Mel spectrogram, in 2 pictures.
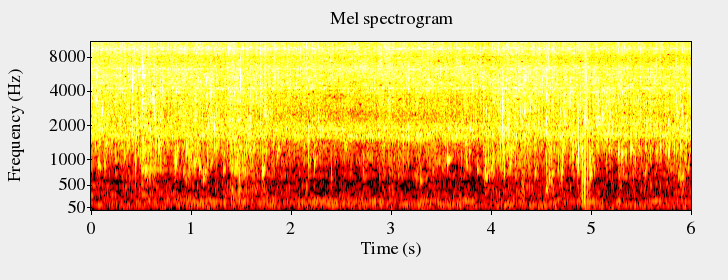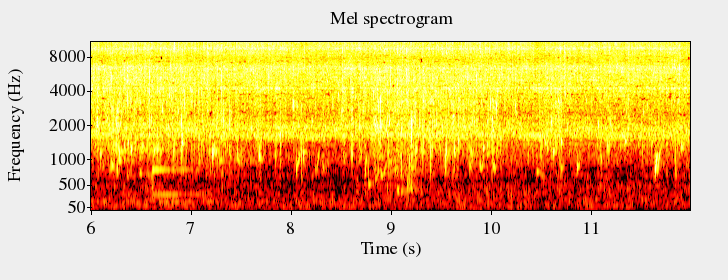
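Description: Water runs steadily from a tap into a basin.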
